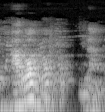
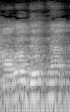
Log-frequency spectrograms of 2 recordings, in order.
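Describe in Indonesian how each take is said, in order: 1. Bunyi d-nya berat, bertekanan, dengan bibir membulat. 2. Bunyi d-nya biasa, ringan. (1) "Dot, dot" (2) "jangan dibaca inna aradna, bukan"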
